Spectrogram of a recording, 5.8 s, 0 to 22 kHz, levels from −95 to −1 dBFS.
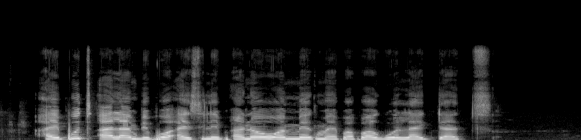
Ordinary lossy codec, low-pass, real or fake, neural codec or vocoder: none; 14.4 kHz; real; none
